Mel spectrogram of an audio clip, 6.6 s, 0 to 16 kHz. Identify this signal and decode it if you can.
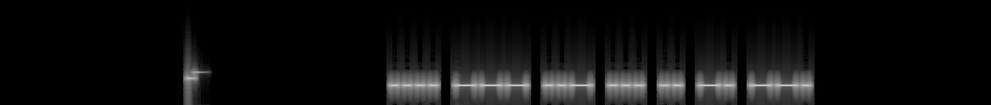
Morse code, heard as a keyed tone, about 28 wpm, 700 Hz. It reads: HOUSING
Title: Seven Letter Words - 28wpm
